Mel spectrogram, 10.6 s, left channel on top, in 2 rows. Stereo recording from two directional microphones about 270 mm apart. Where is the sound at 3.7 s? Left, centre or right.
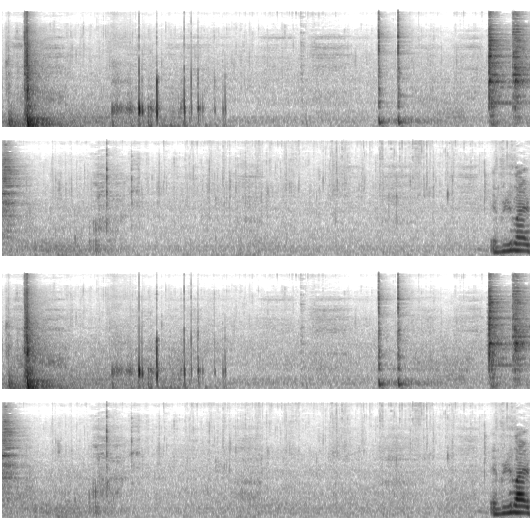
Centre.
